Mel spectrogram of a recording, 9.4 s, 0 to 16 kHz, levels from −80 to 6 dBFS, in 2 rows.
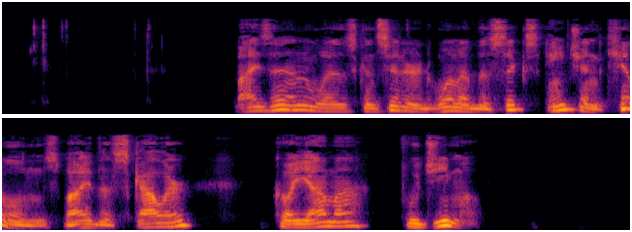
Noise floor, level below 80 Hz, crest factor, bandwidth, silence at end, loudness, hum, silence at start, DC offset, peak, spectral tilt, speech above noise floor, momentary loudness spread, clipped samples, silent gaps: -72 dBFS; -58 dBFS; 20 dB; 9.4 kHz; 1.15 s; -19 LUFS; none; 1.75 s; under 0.1%; 0 dBFS; -5.5 dB/octave; 53 dB; 8 LU; under 0.1%; none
